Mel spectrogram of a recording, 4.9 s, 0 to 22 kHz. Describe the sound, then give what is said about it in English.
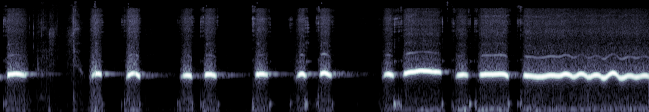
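A person whistles a slow tune, the notes broken into short separate phrases with brief pauses, ending in a longer wavering held tone. Fairly loud, with no talking. “the way you whistle it, it's a whole new song. It's 5 minutes longer because you can't whistle very quickly.”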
